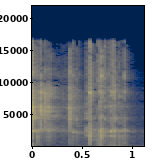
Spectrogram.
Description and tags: prise de son fait au couple ORTF de bombe de peinture, bille qui tourne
